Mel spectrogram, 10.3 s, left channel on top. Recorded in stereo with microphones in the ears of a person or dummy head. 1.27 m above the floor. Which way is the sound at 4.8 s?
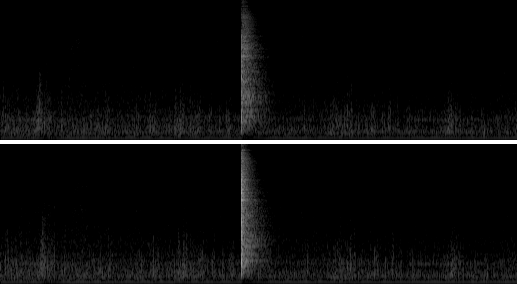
50° right (ahead or behind).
